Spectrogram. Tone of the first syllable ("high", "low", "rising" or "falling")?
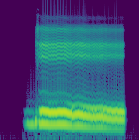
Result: falling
